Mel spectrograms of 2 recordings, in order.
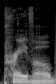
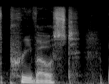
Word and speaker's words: Prevost: It's pronounced Prevost, but a lot of people think it's Prevost.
